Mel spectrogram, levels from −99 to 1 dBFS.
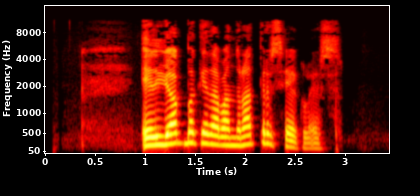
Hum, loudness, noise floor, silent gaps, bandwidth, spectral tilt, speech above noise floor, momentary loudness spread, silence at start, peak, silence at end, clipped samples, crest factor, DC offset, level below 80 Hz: none; -20 LUFS; -55 dBFS; none; 11.5 kHz; -5.5 dB/octave; 36 dB; 22 LU; 0.95 s; -2 dBFS; 0.55 s; under 0.1%; 20 dB; under 0.1%; -72 dBFS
